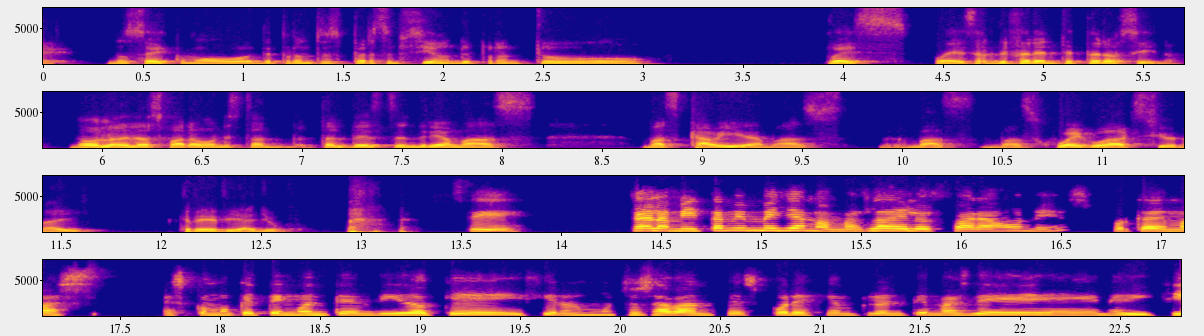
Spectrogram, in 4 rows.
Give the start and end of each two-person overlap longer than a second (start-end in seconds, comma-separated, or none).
none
